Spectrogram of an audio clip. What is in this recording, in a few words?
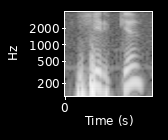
"kirke", Norwegian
